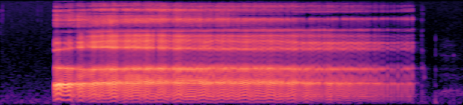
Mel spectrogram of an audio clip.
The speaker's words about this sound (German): Die nächste Technik ist eine meiner Lieblingstechniken, der sogenannte Vocal Fry oder Schnarregister. Ich mache es euch einmal vor, dann wisst ihr, was ich meine.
